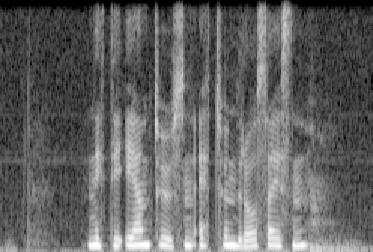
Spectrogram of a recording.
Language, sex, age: Norwegian, female, 35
